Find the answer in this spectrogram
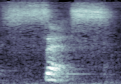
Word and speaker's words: says: A sua pronúncia ele vai mudar um pouquinho na terceira pessoa do singular. Então, vai ficar says, ok? He says, e não he says, ok? Então, he says.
